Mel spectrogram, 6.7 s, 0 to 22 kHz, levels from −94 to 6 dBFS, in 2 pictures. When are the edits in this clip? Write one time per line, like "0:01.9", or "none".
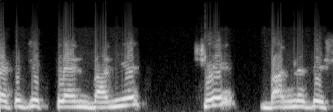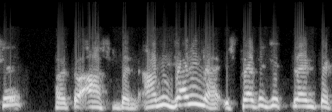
none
